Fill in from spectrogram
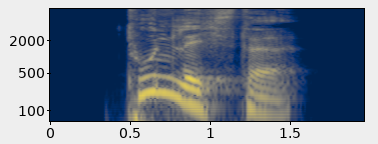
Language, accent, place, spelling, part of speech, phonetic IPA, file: German, Germany, Berlin, tunlichste, adjective, [ˈtuːnlɪçstə], De-tunlichste.ogg
- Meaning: inflection of tunlich: 1. strong/mixed nominative/accusative feminine singular superlative degree 2. strong nominative/accusative plural superlative degree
